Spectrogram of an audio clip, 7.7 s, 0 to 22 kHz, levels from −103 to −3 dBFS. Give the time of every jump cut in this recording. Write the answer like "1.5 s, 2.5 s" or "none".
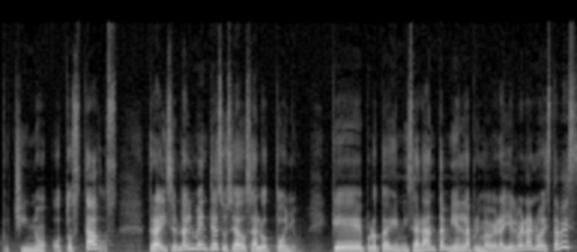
none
